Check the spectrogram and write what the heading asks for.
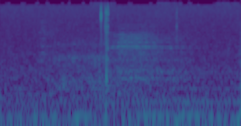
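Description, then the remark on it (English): A slow, deep breath drawn in and let out, soft and airy, with a faint click partway through and no talking. “Really nice deep breaths.”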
